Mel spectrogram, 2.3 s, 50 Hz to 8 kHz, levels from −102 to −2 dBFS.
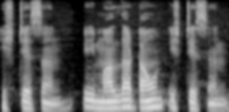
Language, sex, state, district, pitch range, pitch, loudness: Bengali, male, West Bengal, Malda, 115-135 Hz, 125 Hz, -21 LUFS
